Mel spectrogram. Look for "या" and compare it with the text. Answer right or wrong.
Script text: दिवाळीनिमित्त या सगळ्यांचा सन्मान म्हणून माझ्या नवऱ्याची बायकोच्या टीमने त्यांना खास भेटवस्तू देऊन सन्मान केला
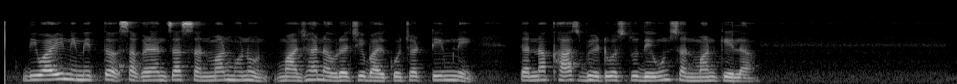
wrong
